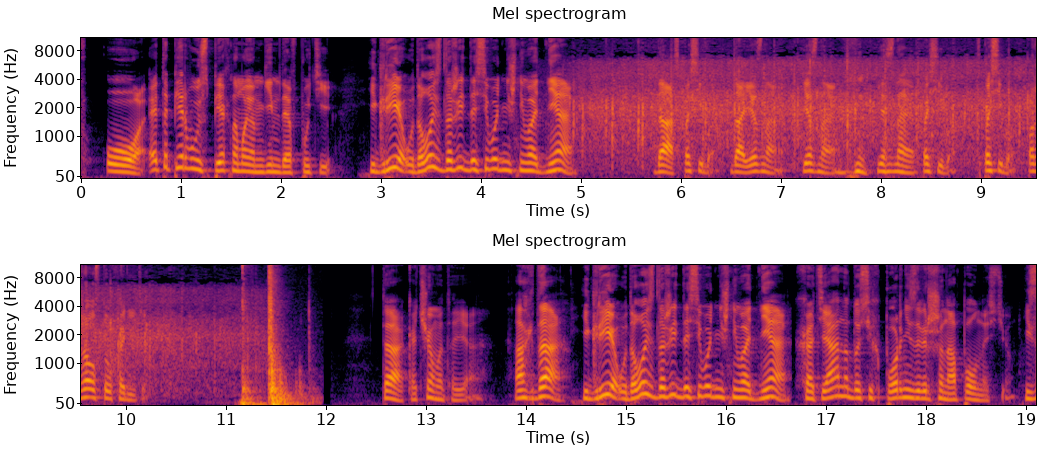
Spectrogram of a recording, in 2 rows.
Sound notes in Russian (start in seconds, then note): 5.0 Аплодисменты; 10.4 Аплодисменты и щелчок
